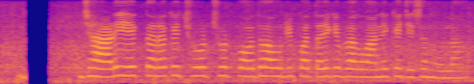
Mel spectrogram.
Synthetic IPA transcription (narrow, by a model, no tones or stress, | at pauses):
d͡ʒʱaːɽieːk̚t̪ɐɾəɦket͡ʃʰoːʈ̚t͡ʃʰoːʈ̚pɔːd̪ʱaʊɾipɐt̪aikebɐɡwaːneked͡ʒisənɦoːlaː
